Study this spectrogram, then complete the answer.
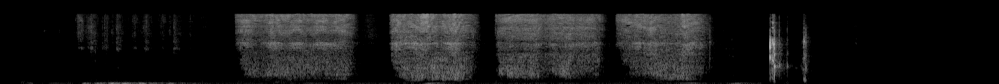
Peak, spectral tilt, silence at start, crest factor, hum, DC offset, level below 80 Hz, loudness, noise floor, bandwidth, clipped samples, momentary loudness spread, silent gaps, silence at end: -2 dBFS; 3 dB/octave; 0.75 s; 30 dB; none; under 0.1%; -62 dBFS; -25 LUFS; -87 dBFS; 11.5 kHz; under 0.1%; 19 LU; none; 1.9 s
